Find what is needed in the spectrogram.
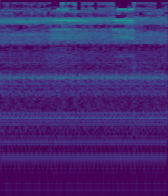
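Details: Steady mechanical hum and buzz of a PARI JuniorBOY SX compressor nebulizer running continuously, used at home to treat a severe cough.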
